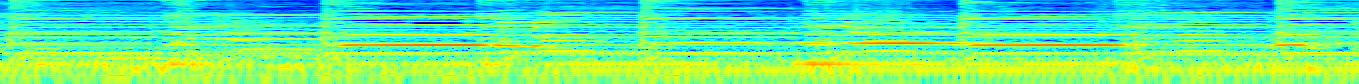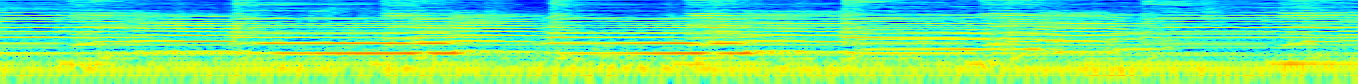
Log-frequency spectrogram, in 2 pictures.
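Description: Fiddle and acoustic guitar playing a tune together, the bowed fiddle holding and changing notes over strummed guitar chords.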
